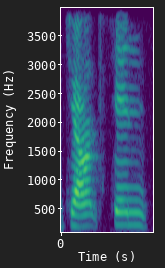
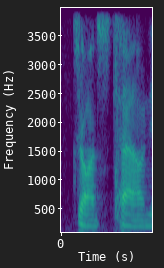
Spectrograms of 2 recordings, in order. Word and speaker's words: Johnstown: Is that 108 Erie Street, Johnston, Pennsylvania, sir? – Johnstown.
